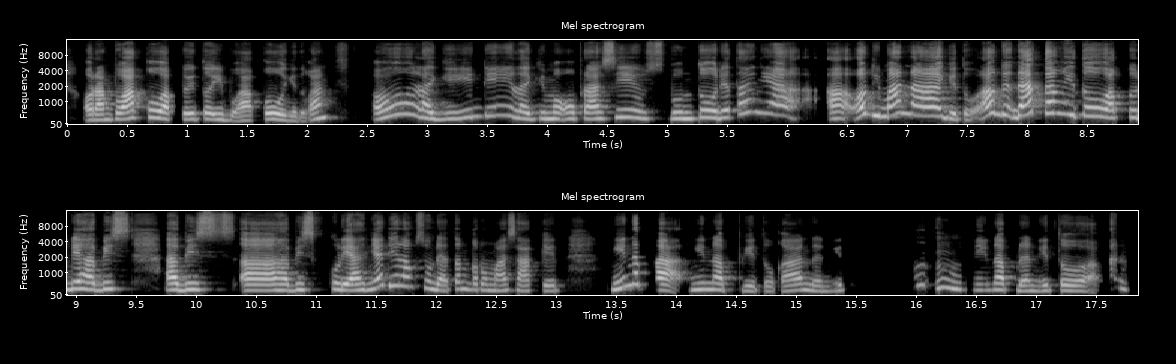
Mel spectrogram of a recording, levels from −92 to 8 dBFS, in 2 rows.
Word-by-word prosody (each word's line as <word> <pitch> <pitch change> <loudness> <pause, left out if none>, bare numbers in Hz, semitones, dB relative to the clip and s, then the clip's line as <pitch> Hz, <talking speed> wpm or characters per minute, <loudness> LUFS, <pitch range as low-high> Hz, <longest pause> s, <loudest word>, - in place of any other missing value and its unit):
orang 225 +1 +2
tua 260 +2 +7
aku 315 -3 +3
waktu 255 -1 +2
itu 260 - +1
ibu 235 -6 -2
aku 210 +5 +3
gitu 185 -3 -9
kan, 265 +6 -1 0.4
“Oh, 395 - -1
lagi 275 +4 -2
ini, 390 -1 -8
lagi 270 -1 -2
mau 265 0 +1
operasi 275 +5 -1
usus 280 +1 -9
buntu." 275 +3 +1
Dia 315 - +1
tanya, - - -3 0.4
“Eh 280 +1 +2
Oh, - - +2
di 400 - +4
mana?” 405 -2 +5
Gitu. 250 -1 -2
Oh, - - +3
dateng 440 +6 +5
itu 395 -2 -2
waktu 315 0 +1 0.2
dia - - +2
habis 300 +3 -1 0.3
habis, 280 +1 +2
eee, 245 0 +4 0.2
habis 270 +2 -2 0.2
kuliahnya 270 - +2
dia 440 0 -3
langsung 410 -8 -5
datang 290 +4 -4
ke - - -4
rumah 240 0 -6
sakit. 225 -1 -8 0.4
Nginep, 450 - -2
Kak. 250 -2 +5 0.2
Nginep 275 -2 -1 0.2
gitu 205 -1 -13
kan, 235 +5 -3
dan 215 -3 -9
itu 235 +2 -12 0.8
mhm, 315 -6 -4
nginep. 255 +1 -1
Dan 225 0 -4
itu 235 0 -4
apan 265 - -11
270 Hz, 175 wpm, -23 LUFS, 245-325 Hz, 0.8 s, tua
